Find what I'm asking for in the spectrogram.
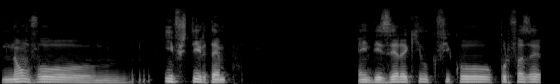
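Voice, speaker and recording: A man speaks at a medium pitch in a monotone, flat way, very slowly, with long, frequent pauses and big swings in loudness. The sound is dry and close, with no echo. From Sines, Alentejo coast, Portugal. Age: 30s. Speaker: local election candidate. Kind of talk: interview.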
